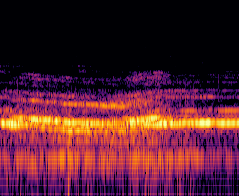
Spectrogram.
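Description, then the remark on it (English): An air raid siren wails steadily and loudly, its sustained tone holding and gently swelling throughout, with no one speaking. “The siren is a musician of no value, knowing only one tune, which each time played is a disturbance of the peace.”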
